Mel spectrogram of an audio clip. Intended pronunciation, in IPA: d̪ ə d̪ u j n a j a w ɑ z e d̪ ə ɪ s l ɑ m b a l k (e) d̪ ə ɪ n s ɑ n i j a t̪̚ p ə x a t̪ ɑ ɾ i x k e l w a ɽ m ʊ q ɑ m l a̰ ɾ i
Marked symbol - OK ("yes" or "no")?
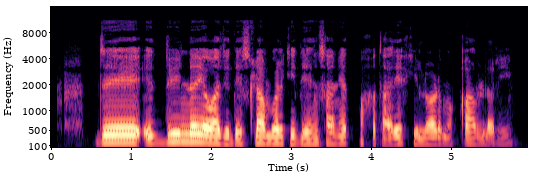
yes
